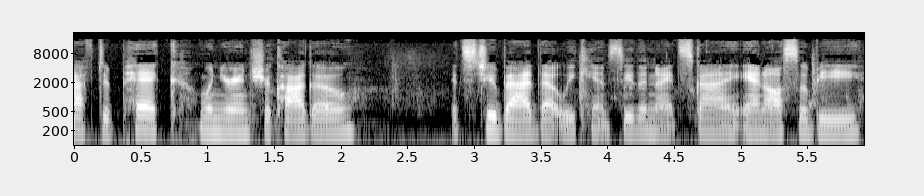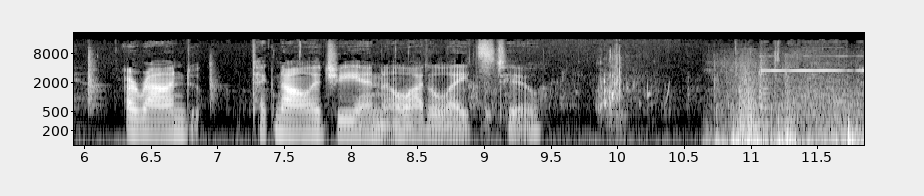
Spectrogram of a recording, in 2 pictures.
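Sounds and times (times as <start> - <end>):
speech: 0.0 - 2.2, 2.8 - 10.1
boat motor starting at a Chicago marina: 3.3 - 11.8.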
